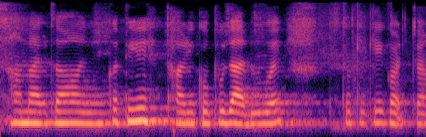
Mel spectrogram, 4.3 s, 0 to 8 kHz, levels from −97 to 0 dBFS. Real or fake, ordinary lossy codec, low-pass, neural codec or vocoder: fake; none; none; codec, 16 kHz, 6 kbps, DAC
